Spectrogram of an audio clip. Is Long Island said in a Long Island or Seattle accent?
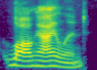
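Seattle. It is said in a plain Seattle accent. The speaker calls it wrong. "in proper English, coming from Washington State, Seattle"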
